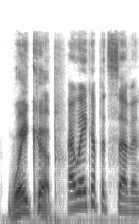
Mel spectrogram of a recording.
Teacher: Because wake ends in a consonant sound, and up starts with a vowel sound. We just push them together. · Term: link words together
